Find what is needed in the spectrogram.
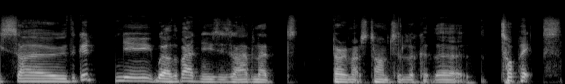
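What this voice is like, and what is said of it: Stuffy, congested voice. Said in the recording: “I've got a cold”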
